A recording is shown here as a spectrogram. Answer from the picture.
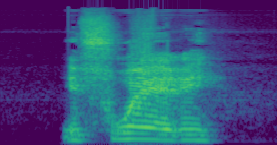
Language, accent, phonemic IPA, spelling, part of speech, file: French, Canada, /e.fwa.ʁe/, effoiré, verb, LL-Q150 (fra)-effoiré.wav
- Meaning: past participle of effoirer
